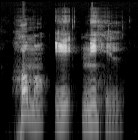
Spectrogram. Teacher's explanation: la letra H, que en latín clásico esmerado debía de pronunciarse como una aspiración.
